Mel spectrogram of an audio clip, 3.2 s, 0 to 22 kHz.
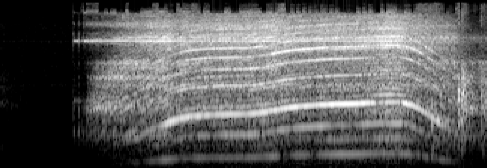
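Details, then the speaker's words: Crashed foam L-39 RC jet being repaired, electronics bench-tested after setting the speed control: electric ducted fan whine climbs smoothly, holds steady, winds down without rattles or rubbing, blows things off the desk; normal fan and motor run, electronics in good shape. "it blows stuff off my desk, it sounds like the fan's working too. So the electronics seem to be in good shape. Everything seems to be working, it's making noise."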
